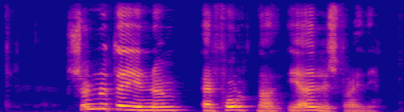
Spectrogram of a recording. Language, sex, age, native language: Icelandic, female, 60-69, Icelandic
